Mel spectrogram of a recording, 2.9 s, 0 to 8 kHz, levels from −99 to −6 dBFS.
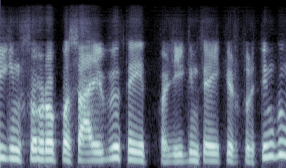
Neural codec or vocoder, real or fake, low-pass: codec, 16 kHz, 0.7 kbps, FocalCodec; fake; 7.2 kHz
